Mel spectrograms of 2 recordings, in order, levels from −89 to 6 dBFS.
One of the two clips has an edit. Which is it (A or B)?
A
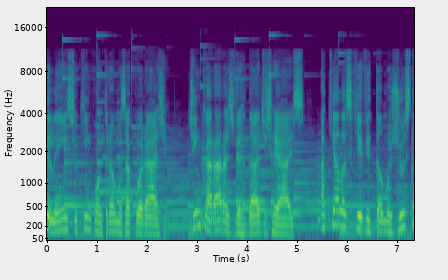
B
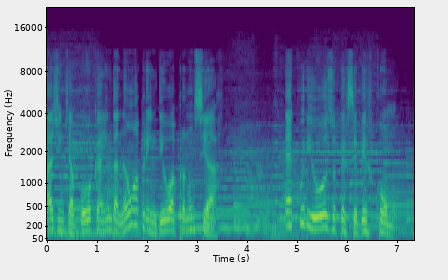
B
